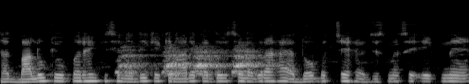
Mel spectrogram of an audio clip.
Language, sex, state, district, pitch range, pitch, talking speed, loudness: Hindi, male, Bihar, Jamui, 140-150 Hz, 145 Hz, 255 wpm, -28 LUFS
